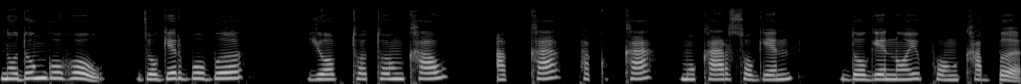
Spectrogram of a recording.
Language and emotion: Bodo, neutral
